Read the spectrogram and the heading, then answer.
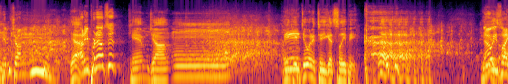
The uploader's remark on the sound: In a three-part event that sees the good friends roasting each other, the audience and special guests. Spends a three-day weekend at New York's Comedy Cellar flinging barbs in front a live audience, some of whom take the brunt of their jokes.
